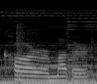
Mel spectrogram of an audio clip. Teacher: In British English, the R is often dropped at the end of words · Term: non-rhotic pronunciation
